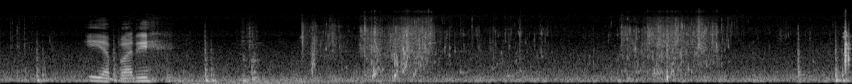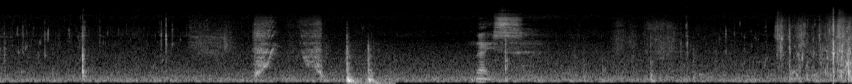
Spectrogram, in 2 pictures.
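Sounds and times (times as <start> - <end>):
water splashing: 1.7 - 5.2, 11.9 - 12.5
sharp knocks: 11.9 - 12.5.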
